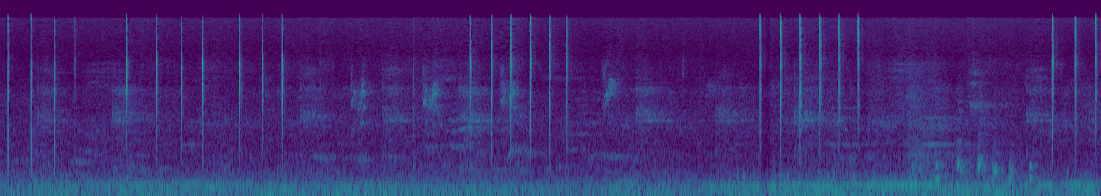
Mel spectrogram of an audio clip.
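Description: Birds chirping, with short runs of sharp, evenly spaced clicks, about four to six a second, coming several times over a steady low hum.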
